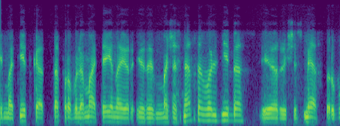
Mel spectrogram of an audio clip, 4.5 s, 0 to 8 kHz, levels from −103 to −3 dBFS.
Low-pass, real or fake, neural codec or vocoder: 7.2 kHz; real; none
